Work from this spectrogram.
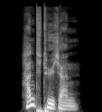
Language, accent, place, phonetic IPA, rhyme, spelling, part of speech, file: German, Germany, Berlin, [ˈhantˌtyːçɐn], -anttyːçɐn, Handtüchern, noun, De-Handtüchern.ogg
- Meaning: dative plural of Handtuch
